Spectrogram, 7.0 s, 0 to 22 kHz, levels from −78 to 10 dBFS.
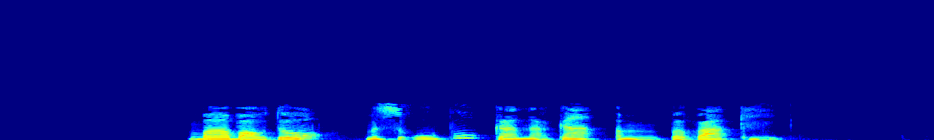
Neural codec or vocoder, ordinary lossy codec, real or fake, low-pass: none; MP3, 24 kbps; real; 7.2 kHz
